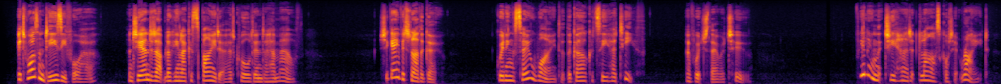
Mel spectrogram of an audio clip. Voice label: Narrative

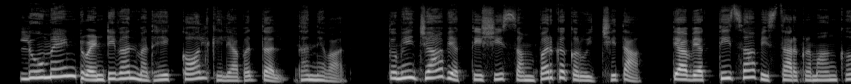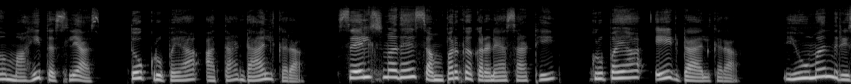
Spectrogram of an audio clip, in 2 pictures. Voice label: Marathi IVR clear bright but slow

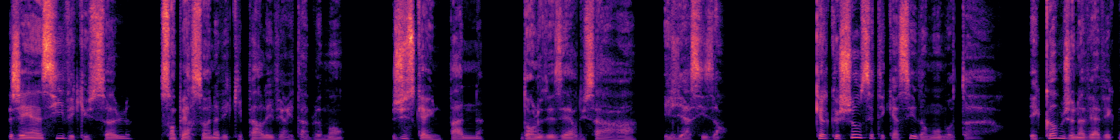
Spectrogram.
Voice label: French Audiobook VO

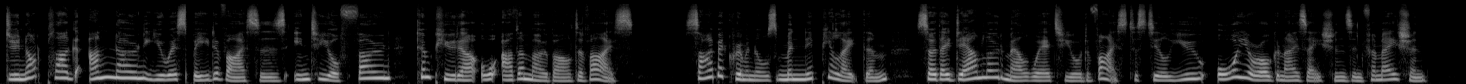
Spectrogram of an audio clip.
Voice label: e learning

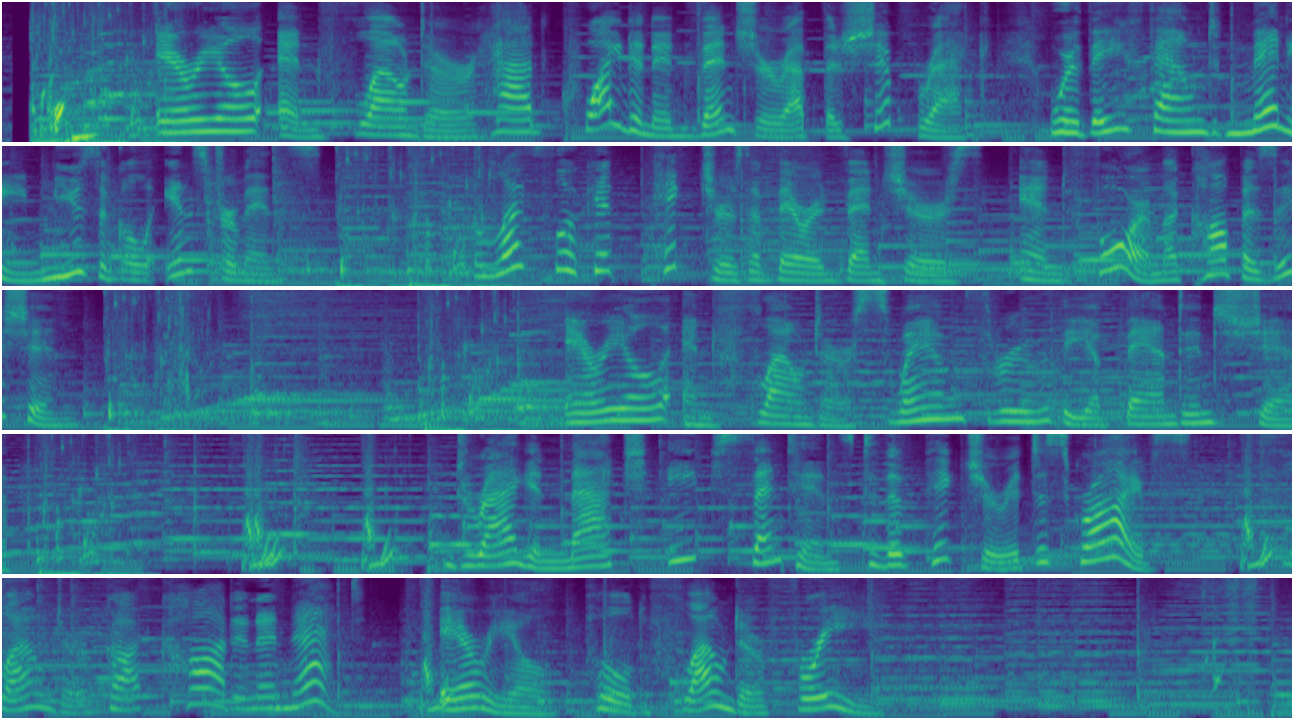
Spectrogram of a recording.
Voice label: Kids Learning

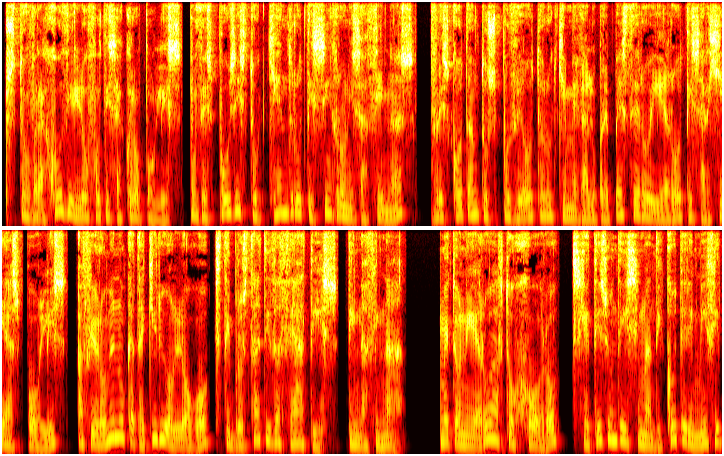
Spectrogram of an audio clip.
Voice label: GREEK NARRATION

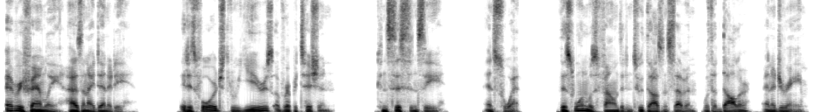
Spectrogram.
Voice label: Hardcore Fitness script

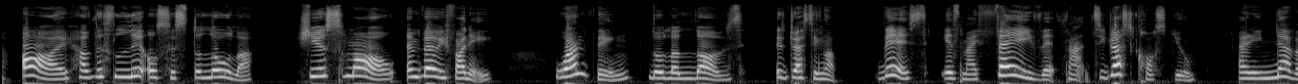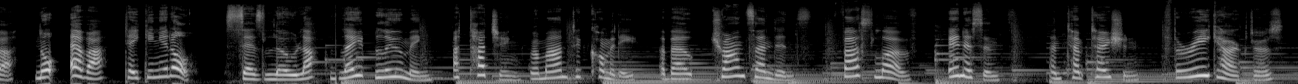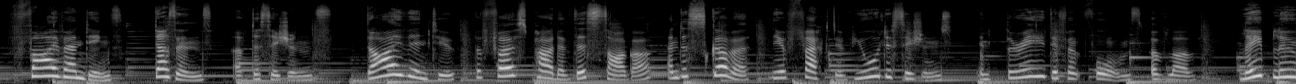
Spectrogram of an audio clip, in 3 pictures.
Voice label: British Voices

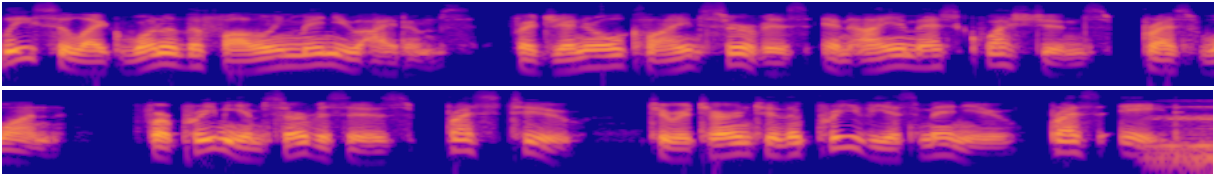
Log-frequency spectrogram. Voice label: Client Services phone message

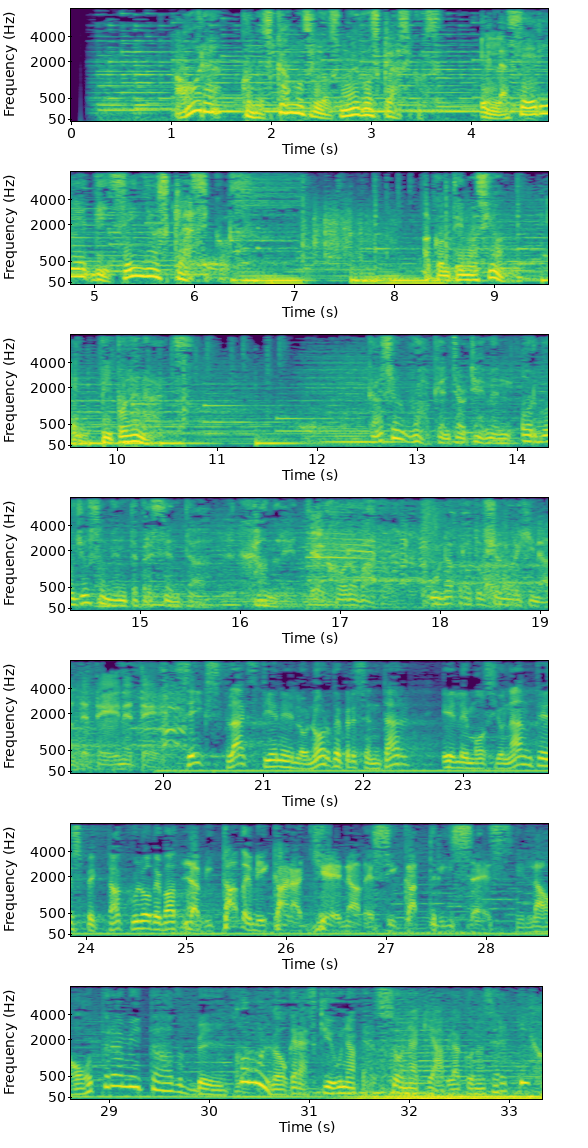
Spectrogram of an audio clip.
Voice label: Trailers Commercials

